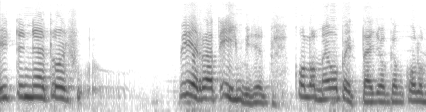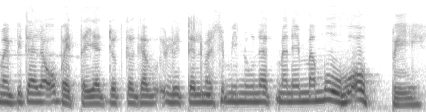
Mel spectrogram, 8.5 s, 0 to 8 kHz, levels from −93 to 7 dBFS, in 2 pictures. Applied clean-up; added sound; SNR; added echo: neural separator model SepFormer DNS4.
